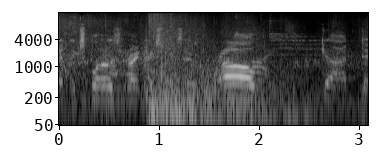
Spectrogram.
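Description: An explosion booms and crackles.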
